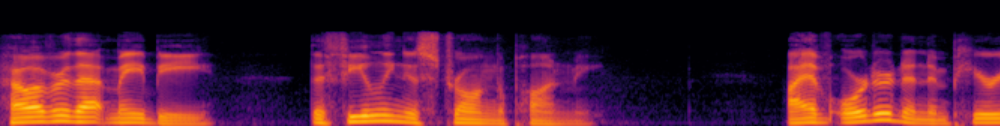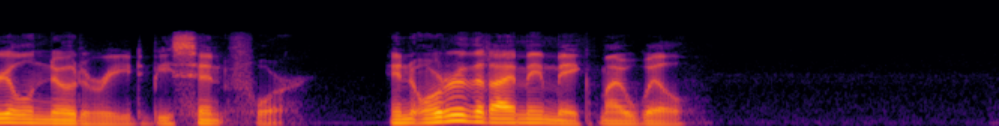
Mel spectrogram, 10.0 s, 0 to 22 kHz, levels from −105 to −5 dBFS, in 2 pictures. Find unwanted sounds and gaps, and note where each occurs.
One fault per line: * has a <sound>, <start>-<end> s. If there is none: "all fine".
all fine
